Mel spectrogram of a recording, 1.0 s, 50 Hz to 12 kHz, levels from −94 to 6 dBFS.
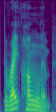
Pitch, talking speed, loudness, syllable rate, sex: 135 Hz, 240 wpm, -18 LUFS, 4.8 syllables/s, male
